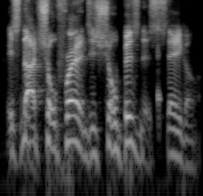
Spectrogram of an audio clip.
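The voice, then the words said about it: Poor imitation of another person's voice. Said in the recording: “that's my impression. ... That's a horrible impression.”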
